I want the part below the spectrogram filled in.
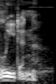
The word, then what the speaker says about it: Liadan: So, N-E-A is actually... – Go phonetically. – E-I-T-H-N-E. It's an older version of Enya, actually. And then Leiden is actually L-I-A-D-A-N... with an accent over the I. – This is Enye, and her sister, who seems to be causing some problem, is Leiden.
